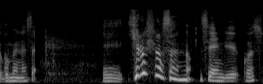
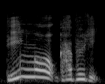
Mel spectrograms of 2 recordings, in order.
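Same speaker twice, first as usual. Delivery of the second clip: lively poem recitation; 7 semitones higher, 5 dB louder than usual. Acted. Reads playful senryu.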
